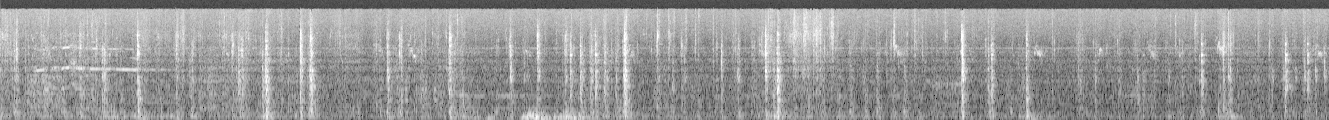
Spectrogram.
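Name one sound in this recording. A small plastic part clicks and rattles as it is handled.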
